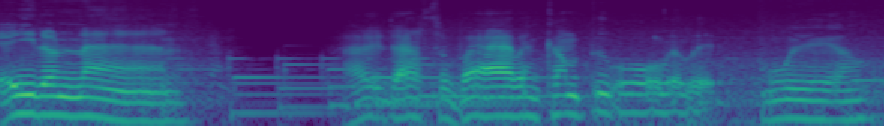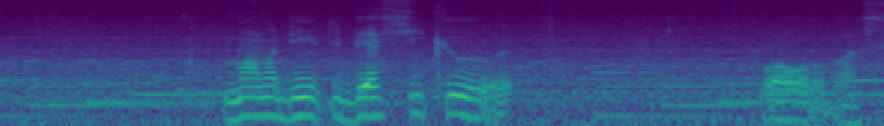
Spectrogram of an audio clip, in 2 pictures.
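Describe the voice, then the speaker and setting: Over music in the background, a man with an American accent speaks at a very slow pace with long, frequent pauses, his fairly high pitch varying in an ordinary way. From Georgia, USA. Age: 80s+. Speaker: grandfather telling his life story. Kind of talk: interview answer, personal memoir.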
